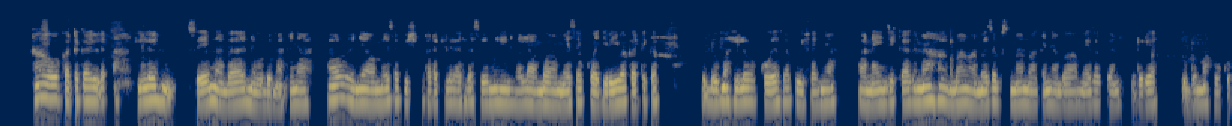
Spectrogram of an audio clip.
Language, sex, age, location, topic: Swahili, male, 25-35, Nakuru, government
